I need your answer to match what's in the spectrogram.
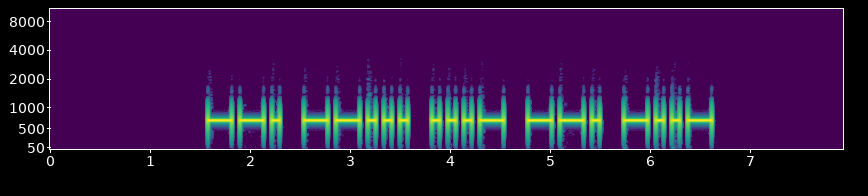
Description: Morse code, heard as a keyed tone, about 15 wpm, 700 Hz. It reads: G7VGX
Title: DXCC-100 Call Signs - 5 Characters - 15wpm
